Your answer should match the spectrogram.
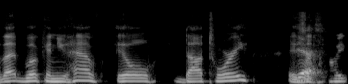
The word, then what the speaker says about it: Il Dottore: Just a quick synopsis of that book, and you have Il Datori. Is that Yes. how you pronounce it? Il Dottore, The Double Life of a Mafia Doctor.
